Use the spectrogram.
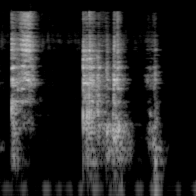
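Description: A metal lid set onto a cooking pot of chicken with mustard-poppy seed paste on a gas stove: three separate clanking, scraping metallic contacts, close and fairly loud, over a low steady hum.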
